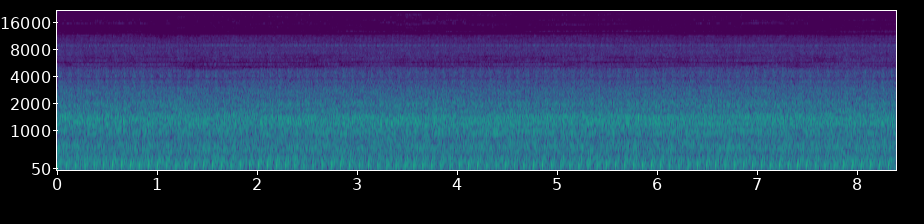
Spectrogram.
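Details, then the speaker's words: Honda Beat injection scooter, rough-starter type, complaint of stumbling on initial throttle: small single idling with a fast, slightly uneven chuffing beat and no clear misses; rough idle before scanning, cause not yet found. "motor udah dalam kondisi belum pakai motor tidak itu normal ya hidupnya ini agak merebet"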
